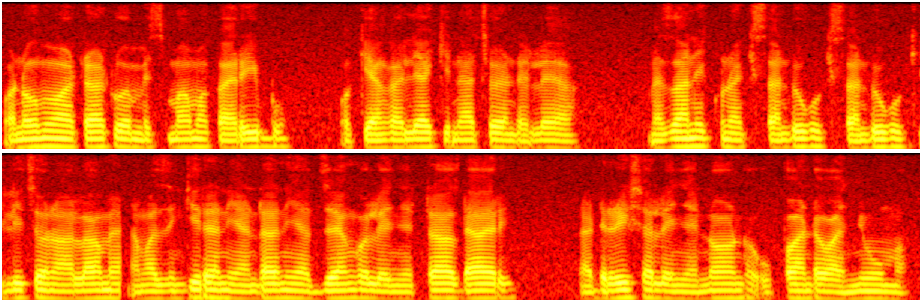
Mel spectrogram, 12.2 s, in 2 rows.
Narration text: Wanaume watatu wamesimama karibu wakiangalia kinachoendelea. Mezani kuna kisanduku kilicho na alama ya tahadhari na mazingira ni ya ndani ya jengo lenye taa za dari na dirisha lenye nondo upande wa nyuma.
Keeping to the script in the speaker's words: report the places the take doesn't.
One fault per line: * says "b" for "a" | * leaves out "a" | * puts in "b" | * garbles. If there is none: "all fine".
* puts in "kisanduku"
* leaves out "ya tahadhari"
* leaves out "za"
